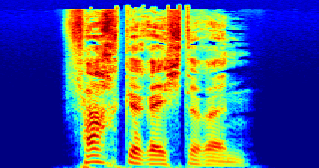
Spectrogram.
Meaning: inflection of fachgerecht: 1. strong genitive masculine/neuter singular comparative degree 2. weak/mixed genitive/dative all-gender singular comparative degree
- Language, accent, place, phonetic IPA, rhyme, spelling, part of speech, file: German, Germany, Berlin, [ˈfaxɡəˌʁɛçtəʁən], -axɡəʁɛçtəʁən, fachgerechteren, adjective, De-fachgerechteren.ogg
